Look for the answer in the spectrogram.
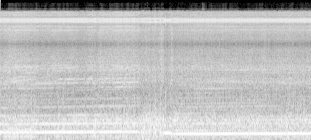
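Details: Chumpcar race car on track at Watkins Glen, where the misfire began midday Saturday. A steady high drone with an uneven, ragged stutter and a dip in pitch midway: misfire under load, cause unknown.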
